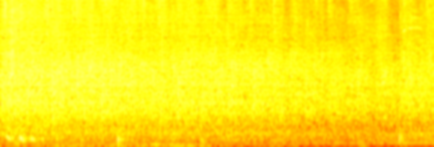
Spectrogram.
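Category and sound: crowd, concert applause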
